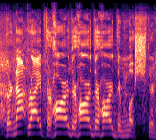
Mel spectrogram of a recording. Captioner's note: laughter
